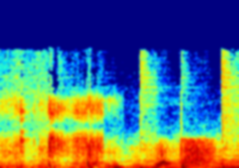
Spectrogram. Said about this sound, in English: When you're slapped, you'll take it and like it.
